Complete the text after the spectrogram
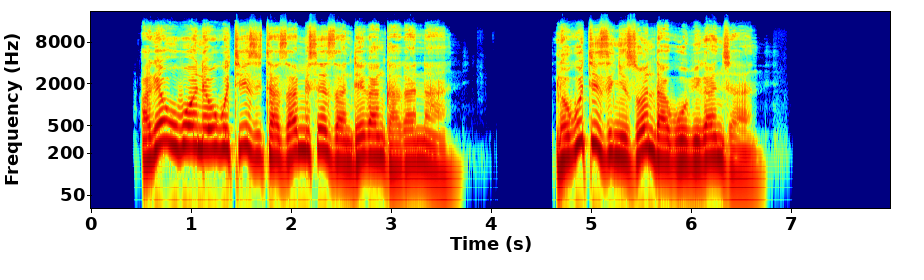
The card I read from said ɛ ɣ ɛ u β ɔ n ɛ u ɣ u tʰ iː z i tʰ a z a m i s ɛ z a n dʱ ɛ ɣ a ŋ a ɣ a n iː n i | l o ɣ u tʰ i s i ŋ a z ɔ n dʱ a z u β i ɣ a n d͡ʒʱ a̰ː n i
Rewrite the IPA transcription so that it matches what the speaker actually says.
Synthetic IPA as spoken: a ɣ ɛ u β ɔ n ɛ u ɣ u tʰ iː z i tʰ a z a m i s ɛ z a n dʱ ɛ ɣ a ŋ a ɣ a n aː n i | l o ɣ u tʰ i z i ŋ i z ɔ n dʱ a ɣ u β i ɣ a n d͡ʒʱ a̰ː n i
